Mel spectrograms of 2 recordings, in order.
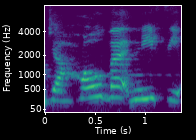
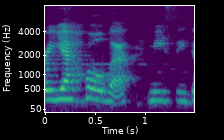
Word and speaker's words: Jehovah-Nissi: So this morning we're going to talk about Jehovah-Nissi or Yahweh-Nissi or Jehovah-Nissi, depending on how you want to pronounce it.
